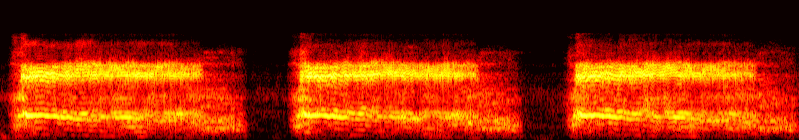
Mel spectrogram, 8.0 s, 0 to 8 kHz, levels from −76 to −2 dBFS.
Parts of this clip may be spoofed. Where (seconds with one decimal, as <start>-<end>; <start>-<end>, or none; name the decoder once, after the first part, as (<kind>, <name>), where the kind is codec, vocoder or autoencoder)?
0.0-8.0 (codec, SNAC)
